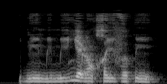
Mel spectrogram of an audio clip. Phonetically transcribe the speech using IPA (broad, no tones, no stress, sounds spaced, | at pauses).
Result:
ɓ ĩ m i m i ʎ e ɭ ɔ̃ χ i v ɵ p ĩ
